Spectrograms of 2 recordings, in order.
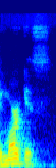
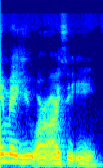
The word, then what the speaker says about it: Maurice: mispronounce my but my teachers will get my name wrong they'll hear my they'll see my name m-a-u-r-i-c-e and they'll say marcus how how does how do you see m-a-u-r-i-c-e as marcus my tissues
